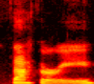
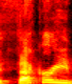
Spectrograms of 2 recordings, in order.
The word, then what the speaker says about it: Thackery: is it zachary or thackery because some people pronounce it thackery it's stackery daiquiri okay yeah yeah because you could hear bette miller say thackery binks yeah yeah oh oh wow i didn't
